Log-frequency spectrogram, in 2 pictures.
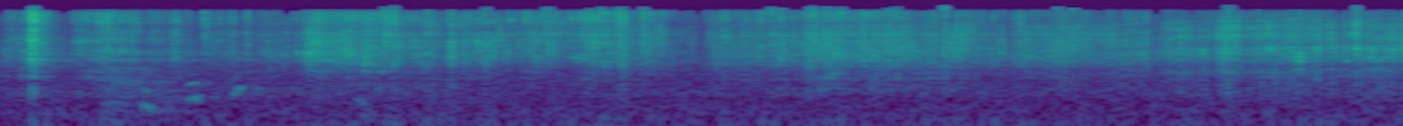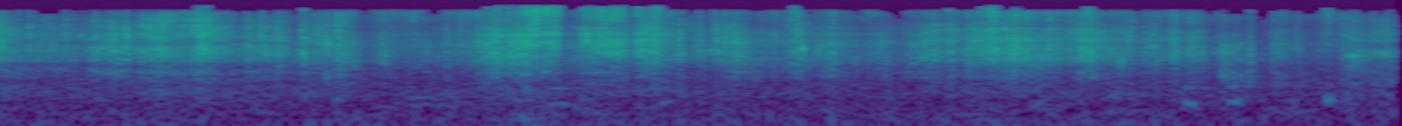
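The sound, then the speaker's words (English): Gold paper is crumpled and handled, a steady crinkling rustle with bursts of sharper crackling that continues for the whole stretch with no voices. “The gold paper reminds us of how valuable the Bible is and what a treasure it is because it guides us in truth and tells us about who God is.”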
